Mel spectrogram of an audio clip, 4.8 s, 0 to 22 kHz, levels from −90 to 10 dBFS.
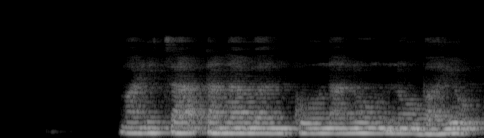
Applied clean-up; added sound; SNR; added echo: none; none; none; reverberation time 0.9 s.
